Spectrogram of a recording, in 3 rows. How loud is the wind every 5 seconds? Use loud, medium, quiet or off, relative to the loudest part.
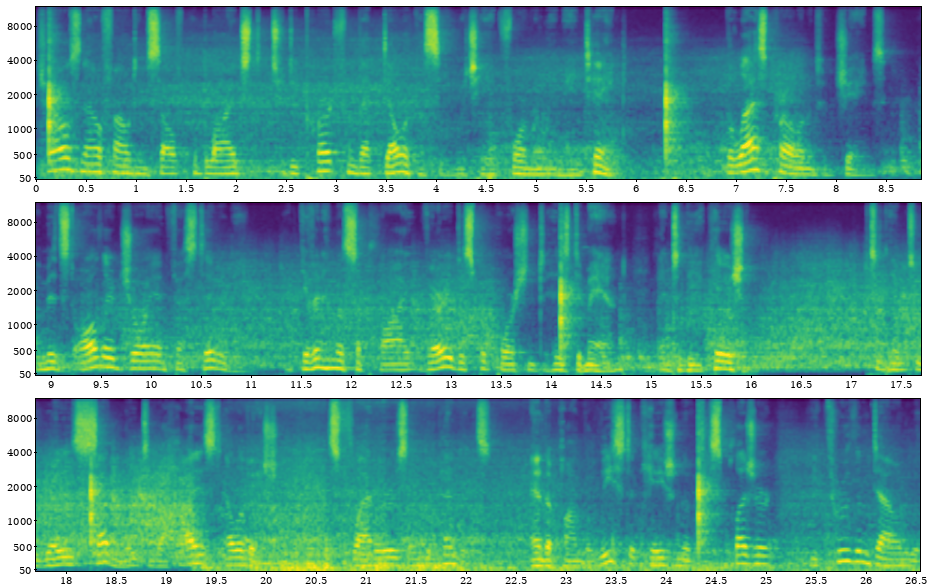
medium, medium, medium, loud, loud, medium.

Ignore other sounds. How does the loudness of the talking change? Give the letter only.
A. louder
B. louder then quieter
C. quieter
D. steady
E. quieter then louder
D.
